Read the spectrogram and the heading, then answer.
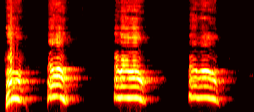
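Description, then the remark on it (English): A voice imitates a T-Rex barking like a dog: four loud, drawn-out barks spaced roughly a second apart, each a short voiced bark, with no other sound around them. “When all of a sudden, the T-Rex dropped the stick at his feet and started barking at him.”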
